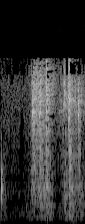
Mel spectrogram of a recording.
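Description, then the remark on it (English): A heavy metal cell door lock clanks and ratchets shut, a short burst of grinding mechanical clicks in two quick bursts, with no voices. “Say, you got me locked in here.”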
